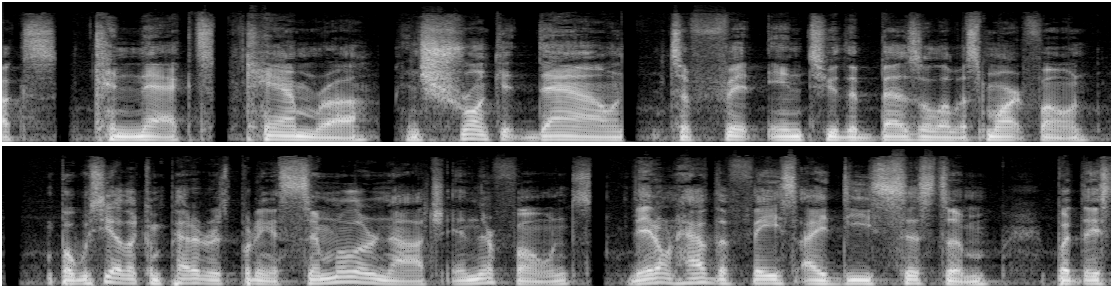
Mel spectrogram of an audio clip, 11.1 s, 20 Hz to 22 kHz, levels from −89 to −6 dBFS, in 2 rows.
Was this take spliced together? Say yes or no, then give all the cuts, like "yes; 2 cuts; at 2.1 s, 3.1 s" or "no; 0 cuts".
no; 0 cuts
